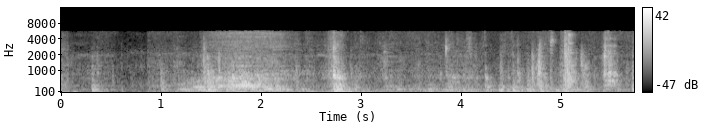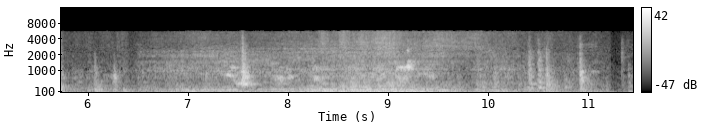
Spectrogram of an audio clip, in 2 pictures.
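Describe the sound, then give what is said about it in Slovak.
An electric railcar on the Tatra Railway having its spring-loaded pantograph (current collector) raised against the overhead trolley wire, bringing 5500 V to power it up: a steady mechanical whir and rumble punctuated by several sharp clunks and metallic knocks, with no one speaking. “Zberáš, že prúdu sme práve zodvihli.”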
